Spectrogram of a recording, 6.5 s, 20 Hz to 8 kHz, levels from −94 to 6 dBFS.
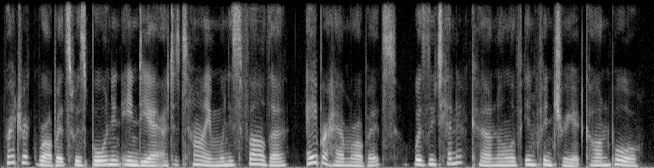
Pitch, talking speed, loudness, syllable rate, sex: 190 Hz, 195 wpm, -16 LUFS, 6.1 syllables/s, female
